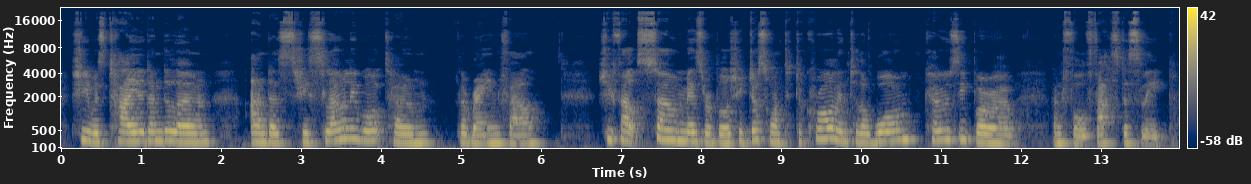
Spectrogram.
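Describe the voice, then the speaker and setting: A woman reading a children's story aloud in an expressive, measured way for young listeners. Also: medium pitch.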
